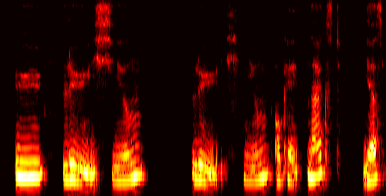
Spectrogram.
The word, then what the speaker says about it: 旅行: 旅行旅行旅行 yes, but you know the first syllable, the final of the first syllable is ü, not u, okay? Ü, I just used v to represent the letter ü, okay? 旅行 okay, next.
